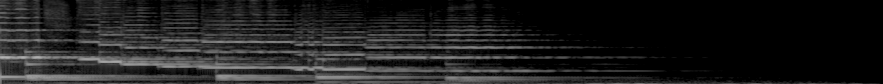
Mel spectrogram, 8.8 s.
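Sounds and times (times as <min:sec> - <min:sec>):
classical sonata movement in C major, andante: 0:00.0 - 0:05.6.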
